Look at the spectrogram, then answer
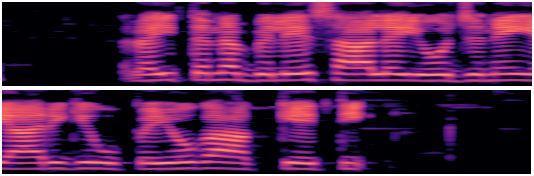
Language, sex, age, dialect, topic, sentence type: Kannada, female, 18-24, Dharwad Kannada, agriculture, question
